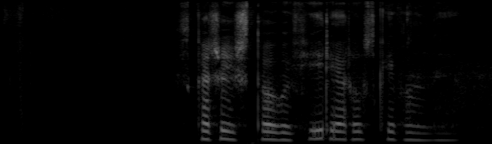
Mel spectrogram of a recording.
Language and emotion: Russian, sad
